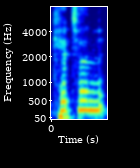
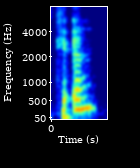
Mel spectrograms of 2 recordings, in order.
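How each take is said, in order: First: The middle T is clearly pronounced. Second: The middle T is dropped. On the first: The speaker calls it right. "like a kitten is" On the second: The speaker calls it wrong. "you don't say T's"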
